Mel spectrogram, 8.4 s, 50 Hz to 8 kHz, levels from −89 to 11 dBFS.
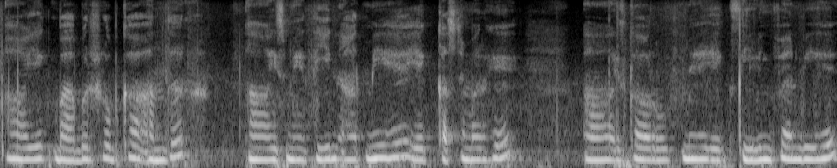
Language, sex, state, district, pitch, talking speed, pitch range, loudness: Hindi, male, Uttarakhand, Tehri Garhwal, 210 Hz, 170 wpm, 200-220 Hz, -14 LUFS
